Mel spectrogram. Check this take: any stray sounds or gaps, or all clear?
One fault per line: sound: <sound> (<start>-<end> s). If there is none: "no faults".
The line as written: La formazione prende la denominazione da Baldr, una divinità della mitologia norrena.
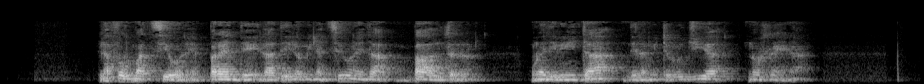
no faults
